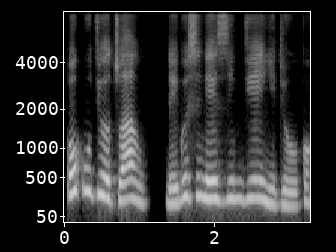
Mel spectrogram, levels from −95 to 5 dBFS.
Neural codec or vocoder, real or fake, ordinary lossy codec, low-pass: codec, 16 kHz, 0.7 kbps, FocalCodec; fake; none; none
